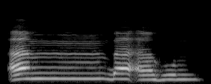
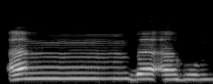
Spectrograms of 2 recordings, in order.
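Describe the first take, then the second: The two takes are said the same way.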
